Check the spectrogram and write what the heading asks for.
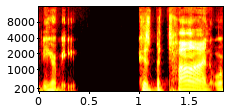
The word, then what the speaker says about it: Bataan: And if it's pronounced, I said to hear you, because baton or batan, BATAAN.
